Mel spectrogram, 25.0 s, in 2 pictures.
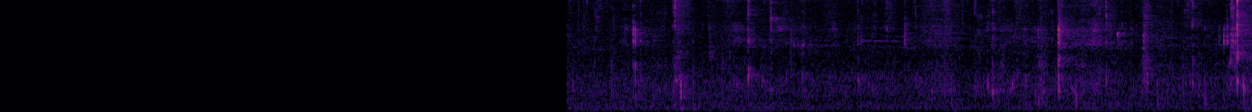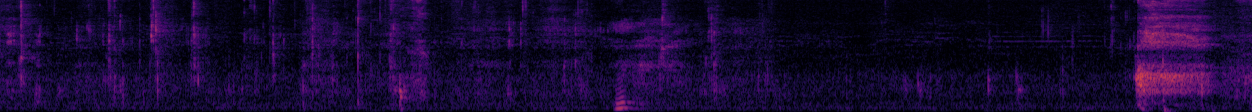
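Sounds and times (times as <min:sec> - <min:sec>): low steady hum: 0:05.7 - 0:25.0
man chewing: 0:05.7 - 0:25.0.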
